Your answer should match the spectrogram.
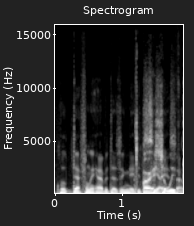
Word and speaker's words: CISO: They call it a CISO. – A CISO. – Yes, they love to call it, they love pronouncing acronyms.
